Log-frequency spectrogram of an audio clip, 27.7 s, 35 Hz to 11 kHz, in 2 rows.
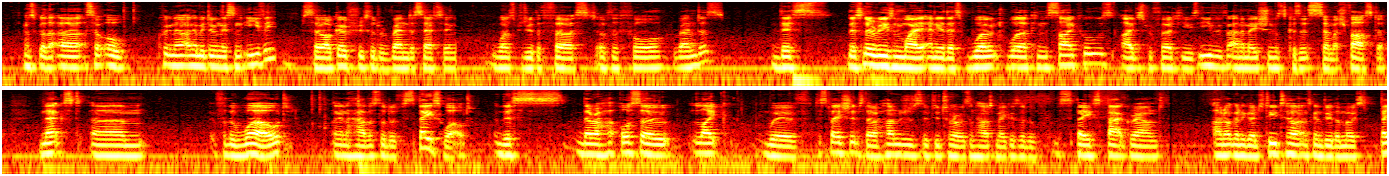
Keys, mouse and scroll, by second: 1.2 click, 15.6-18.6 drag, 18.6 KP_0, 19.6-20.0 scroll up 3, 20.0 middle drag, 20.8-21.1 shift+middle drag, 21.7-22.1 middle drag, 22.4 shift+middle click.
